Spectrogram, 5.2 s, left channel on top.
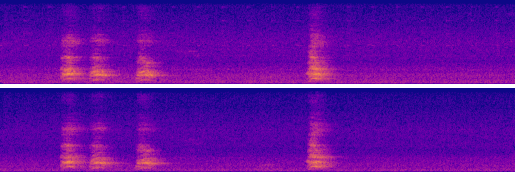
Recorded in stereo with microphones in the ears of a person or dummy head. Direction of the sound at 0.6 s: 5° left (ahead or behind).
